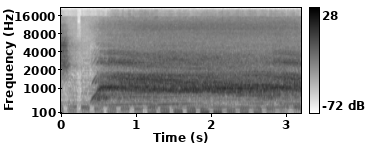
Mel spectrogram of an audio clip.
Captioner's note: scream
